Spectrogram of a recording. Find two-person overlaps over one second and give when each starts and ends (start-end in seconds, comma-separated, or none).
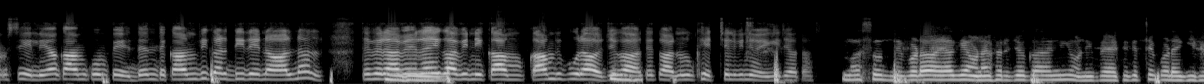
none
